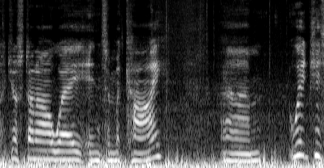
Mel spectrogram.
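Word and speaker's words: Mackay: So, we're now just on our way into Mai. Um, which is spelled McKay. Um, just saying, but it's pronounced Mai.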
